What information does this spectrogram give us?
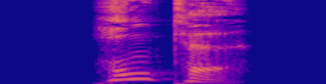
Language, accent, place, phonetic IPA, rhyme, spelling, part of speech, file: German, Germany, Berlin, [ˈhɛŋtə], -ɛŋtə, hängte, verb, De-hängte.ogg
- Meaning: inflection of hängen: 1. first/third-person singular preterite 2. first/third-person singular subjunctive II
